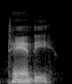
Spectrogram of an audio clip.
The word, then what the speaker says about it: Thandie: The age is silent. – Just wanted to Yeah, that's true. That is true. Tandy.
